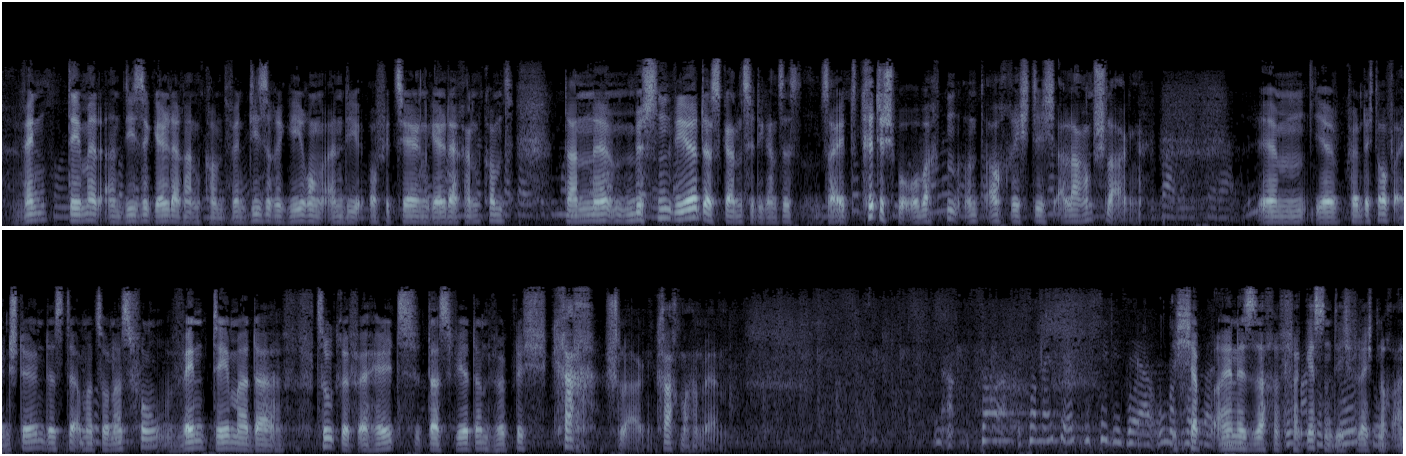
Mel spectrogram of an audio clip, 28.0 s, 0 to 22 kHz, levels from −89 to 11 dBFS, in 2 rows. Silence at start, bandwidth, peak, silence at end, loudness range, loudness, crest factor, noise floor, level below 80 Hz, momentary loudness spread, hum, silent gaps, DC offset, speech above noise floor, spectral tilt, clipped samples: 0.15 s; 8 kHz; -8 dBFS; 0 s; 13 LU; -31 LUFS; 24 dB; -55 dBFS; -72 dBFS; 16 LU; none; none; under 0.1%; 23 dB; -1.5 dB/octave; under 0.1%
